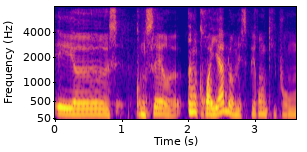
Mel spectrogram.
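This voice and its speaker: A man's voice sits at a fairly high pitch with a dark, mellow tone. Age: 60s. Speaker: writer. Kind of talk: casual chat.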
